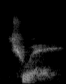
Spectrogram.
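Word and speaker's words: chui: to make the sound kidney sound is chway written and pinyin as c-h-u-i pronounced if i were to write it and try to render it in phonetic english c-h-w-a-y it's a short sound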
